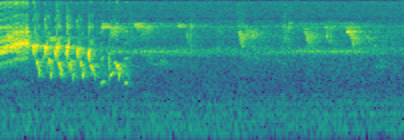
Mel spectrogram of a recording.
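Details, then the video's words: House wren in a backyard, singing a rapid bubbling phrase of high repeated notes that descend slightly over about one second, then fading; faint high chirps and a steady insect hiss continue behind. ""corruíra" o mais belo canto"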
